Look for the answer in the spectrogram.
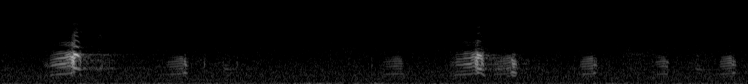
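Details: Red-breasted merganser calling: two strong nasal, honking bursts four seconds apart, followed by a series of softer, shorter harmonic notes, with a quiet backdrop.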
